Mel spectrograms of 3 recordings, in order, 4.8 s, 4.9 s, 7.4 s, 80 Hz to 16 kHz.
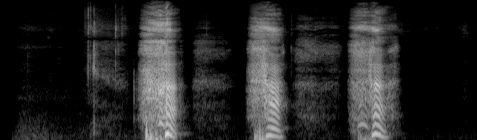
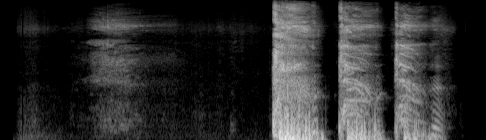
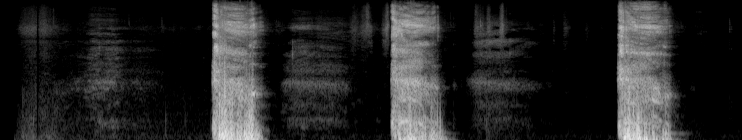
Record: exhalation_length: 4.8 s
exhalation_amplitude: 32766
exhalation_signal_mean_std_ratio: 0.33
cough_length: 4.9 s
cough_amplitude: 32768
cough_signal_mean_std_ratio: 0.36
three_cough_length: 7.4 s
three_cough_amplitude: 32766
three_cough_signal_mean_std_ratio: 0.34
survey_phase: beta (2021-08-13 to 2022-03-07)
age: 18-44
gender: Female
wearing_mask: 'No'
symptom_cough_any: true
symptom_runny_or_blocked_nose: true
symptom_fatigue: true
symptom_headache: true
symptom_other: true
smoker_status: Ex-smoker
respiratory_condition_asthma: false
respiratory_condition_other: false
recruitment_source: Test and Trace
submission_delay: 1 day
covid_test_result: Positive
covid_test_method: LFT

